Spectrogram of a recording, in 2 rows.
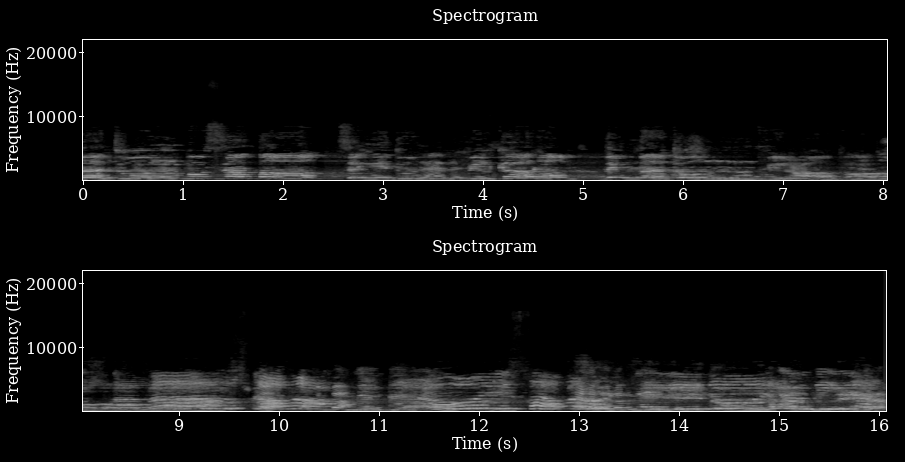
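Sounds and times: child singing: 0:07.8 - 0:16.0.

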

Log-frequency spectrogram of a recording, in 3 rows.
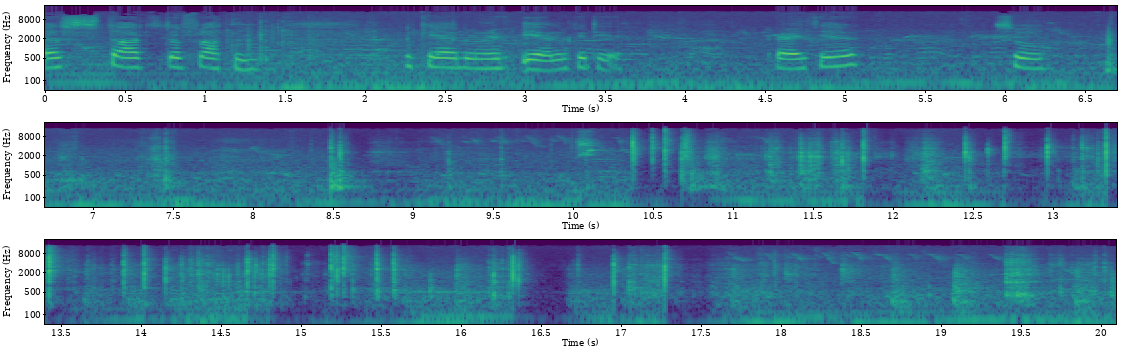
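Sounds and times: plastic bottle crinkling: 0:01.0 - 0:01.7, 0:10.3 - 0:18.2
knife cutting plastic: 0:10.3 - 0:18.1.

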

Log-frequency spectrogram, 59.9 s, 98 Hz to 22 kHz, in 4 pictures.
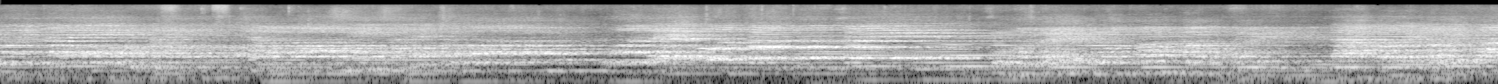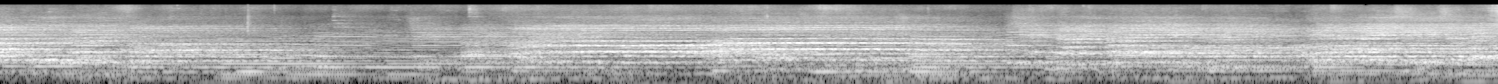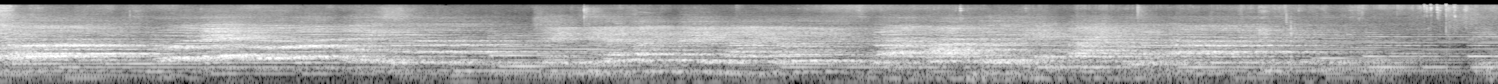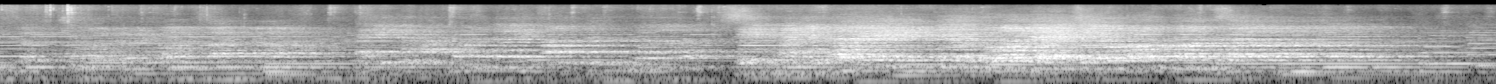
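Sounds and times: choir singing a hymn: 0:00.0 - 0:59.9.

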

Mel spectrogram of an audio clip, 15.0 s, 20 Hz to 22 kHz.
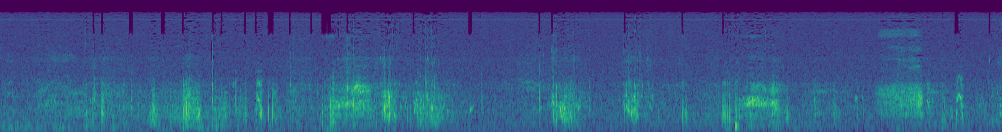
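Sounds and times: fish thrashing and splashing: 0:01.1 - 0:07.2, 0:08.0 - 0:12.7.

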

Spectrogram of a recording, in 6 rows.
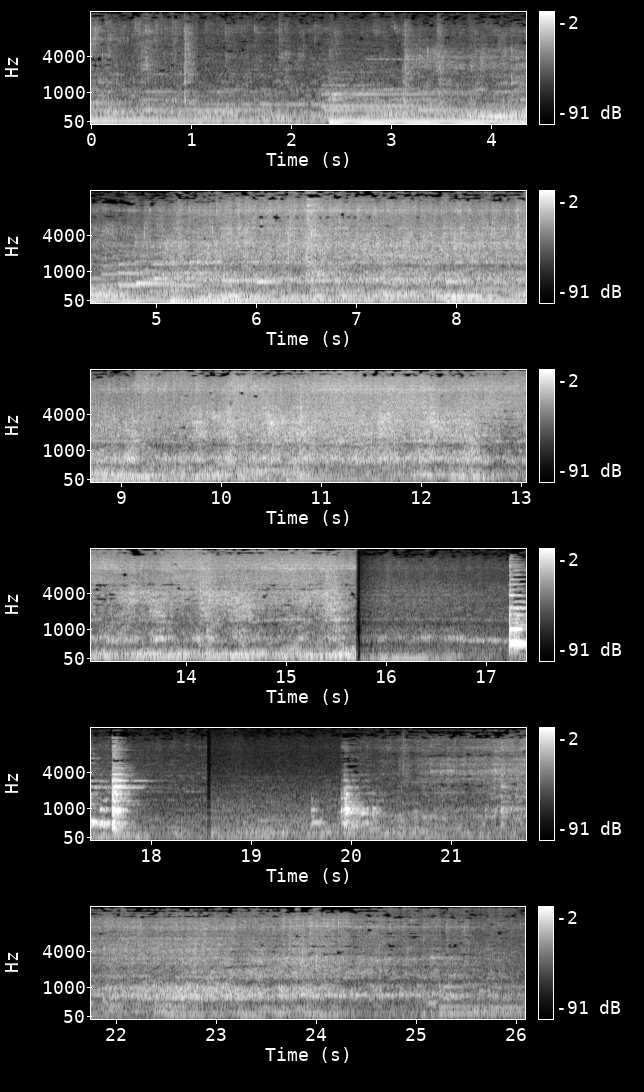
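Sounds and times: vegetables sizzling in hot oil: 0:03.1 - 0:17.2, 0:20.6 - 0:26.0.

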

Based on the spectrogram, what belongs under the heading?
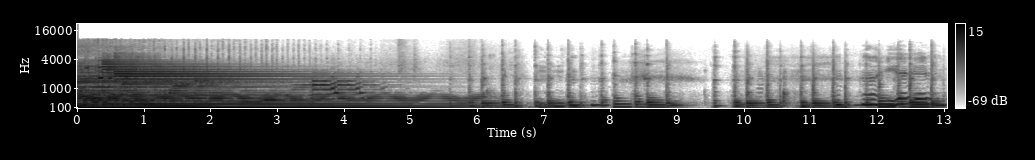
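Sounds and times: acoustic guitars playing: 0:00.0 - 0:08.9.

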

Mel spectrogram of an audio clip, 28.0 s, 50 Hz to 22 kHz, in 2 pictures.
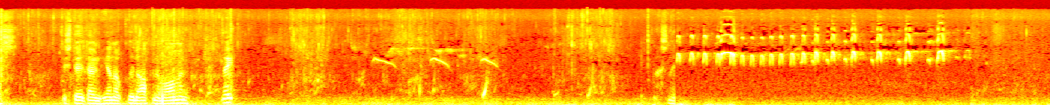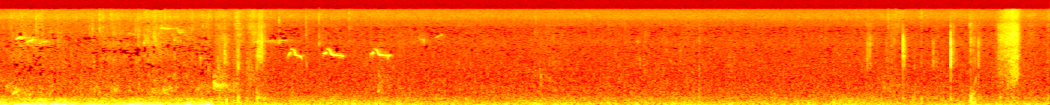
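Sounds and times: birds calling: 0:04.6 - 0:07.5, 0:09.0 - 0:13.0.

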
